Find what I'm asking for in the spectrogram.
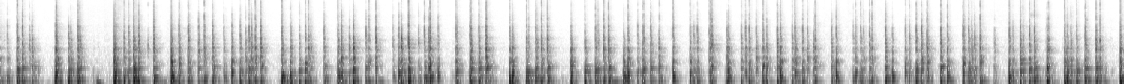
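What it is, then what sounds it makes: Clear plastic product box. A small, hollow, rectangular transparent purple plastic packaging box with a printed paper insert is held upright in both hands and tapped with long acrylic nails. The result is a rapid, continuous stream of short, dull, low-pitched taps and thunks with very little ring, all sitting low with almost no high or bright content.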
